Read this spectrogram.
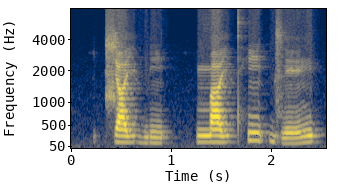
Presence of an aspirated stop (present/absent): present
